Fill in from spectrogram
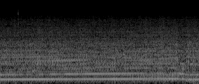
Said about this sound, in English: So the wonderful sound of the CrowdStrike 04 car making its way up onto the banking in the background.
